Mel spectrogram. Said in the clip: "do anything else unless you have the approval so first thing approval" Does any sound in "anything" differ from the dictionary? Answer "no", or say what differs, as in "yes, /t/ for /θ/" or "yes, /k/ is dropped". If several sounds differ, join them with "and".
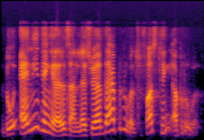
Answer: yes, /t/ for /θ/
